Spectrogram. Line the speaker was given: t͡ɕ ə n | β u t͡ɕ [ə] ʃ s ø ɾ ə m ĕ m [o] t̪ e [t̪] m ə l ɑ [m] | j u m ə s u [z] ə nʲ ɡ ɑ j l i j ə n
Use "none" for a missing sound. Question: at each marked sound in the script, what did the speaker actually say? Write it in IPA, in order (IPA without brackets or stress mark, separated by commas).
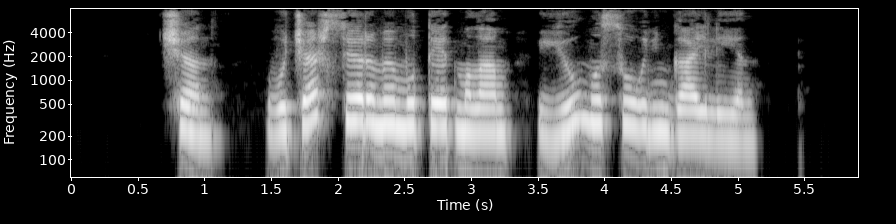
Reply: ɑ, u, t̪, m, ɣ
